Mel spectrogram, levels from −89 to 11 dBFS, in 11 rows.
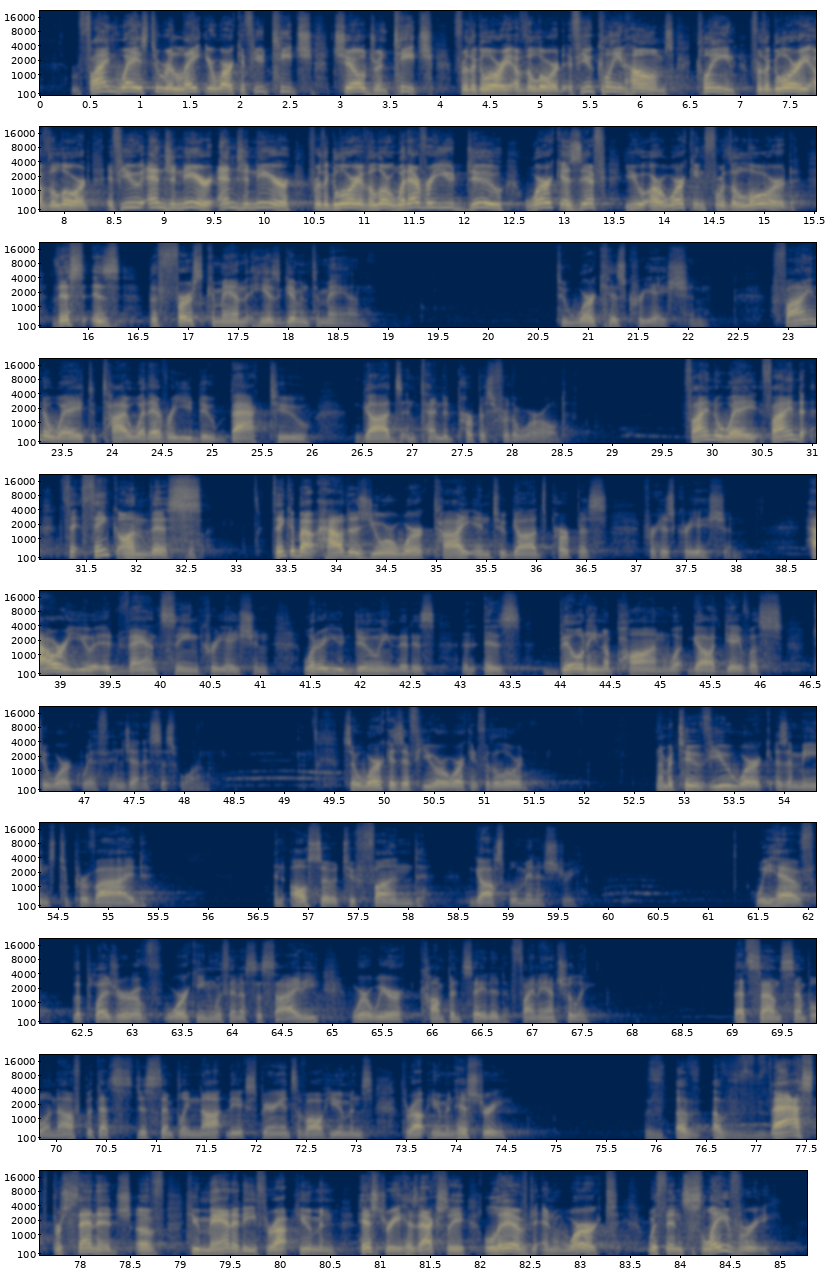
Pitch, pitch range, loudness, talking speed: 145 Hz, 120-185 Hz, -26 LUFS, 140 wpm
